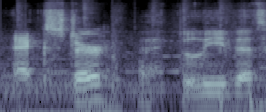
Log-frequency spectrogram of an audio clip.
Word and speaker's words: Ekster: All right, the next one is a new wallet I've been using from a company called Ekster. I believe that's how you pronounce it, E-K-S-T-E-R.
